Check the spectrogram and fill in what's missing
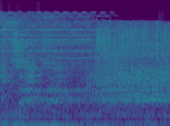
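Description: A recorded applause sound effect plays for a jackpot spin in a game, a continuous even burst of clapping and light crowd noise at modest level.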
